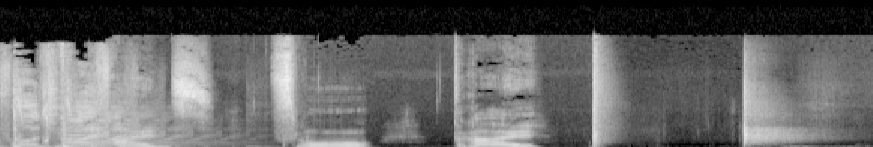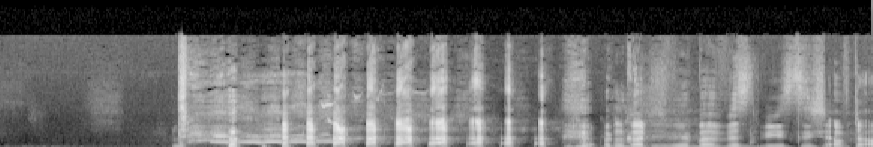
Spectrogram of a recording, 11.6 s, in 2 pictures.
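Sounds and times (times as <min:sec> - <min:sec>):
speech: 0:00.4 - 0:03.7, 0:07.0 - 0:11.6
group clapping: 0:05.0 - 0:05.5
laughter: 0:07.0 - 0:10.2.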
